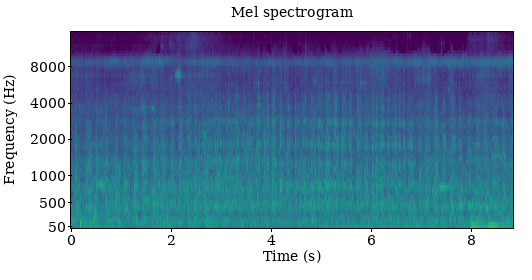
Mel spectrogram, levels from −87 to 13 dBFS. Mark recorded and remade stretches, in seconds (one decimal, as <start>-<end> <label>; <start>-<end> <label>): 0.0-1.6 remade; 1.6-2.3 recorded; 2.3-2.9 remade; 2.9-7.8 recorded; 7.8-8.8 remade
